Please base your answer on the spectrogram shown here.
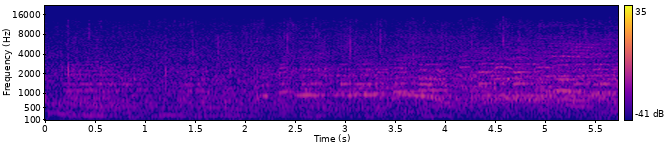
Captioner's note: audience applauding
